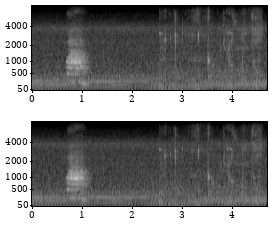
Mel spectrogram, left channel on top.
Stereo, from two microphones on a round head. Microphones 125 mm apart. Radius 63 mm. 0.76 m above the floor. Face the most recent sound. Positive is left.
turn(degrees=10)  # may be behind; listen again after turning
